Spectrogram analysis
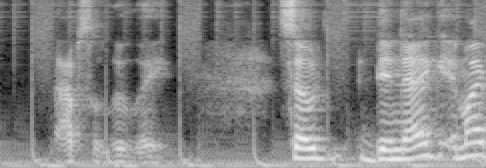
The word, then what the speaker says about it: DNEG: So Dineg, am I pronouncing that right? The animation company? DNEG? DNEG? Yeah, it's short for double negative. Yeah, DNEG, yeah.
